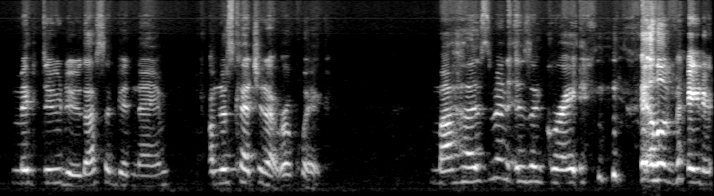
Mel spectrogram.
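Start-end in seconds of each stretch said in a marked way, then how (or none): 4.3-7.1 loud, laughing throughout. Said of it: "You made me laugh at a serious comment".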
